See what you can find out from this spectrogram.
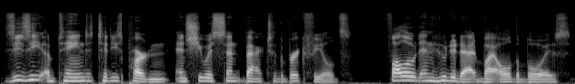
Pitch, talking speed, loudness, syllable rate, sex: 145 Hz, 220 wpm, -20 LUFS, 5.4 syllables/s, male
